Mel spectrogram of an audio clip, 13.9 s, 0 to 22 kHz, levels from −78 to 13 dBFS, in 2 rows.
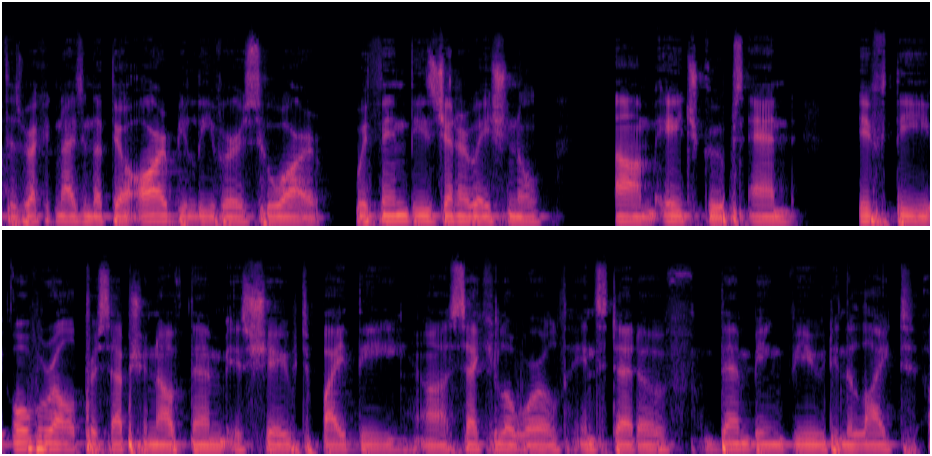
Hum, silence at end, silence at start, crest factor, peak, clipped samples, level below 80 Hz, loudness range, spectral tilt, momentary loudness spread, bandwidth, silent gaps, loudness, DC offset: none; 0.1 s; 0 s; 16 dB; -8 dBFS; under 0.1%; -42 dBFS; 3 LU; -6 dB/octave; 7 LU; 12 kHz; none; -25 LUFS; under 0.1%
